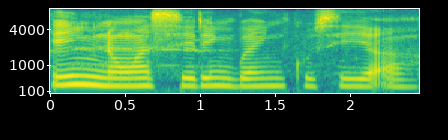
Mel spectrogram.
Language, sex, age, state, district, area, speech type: Santali, female, 18-30, West Bengal, Dakshin Dinajpur, rural, read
